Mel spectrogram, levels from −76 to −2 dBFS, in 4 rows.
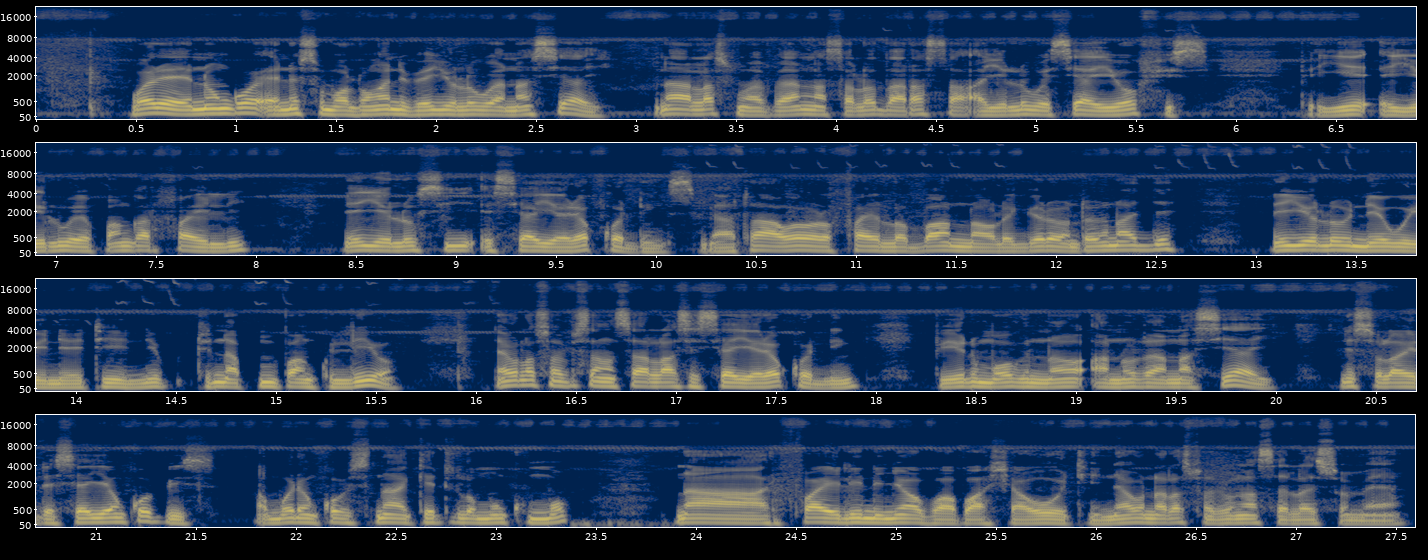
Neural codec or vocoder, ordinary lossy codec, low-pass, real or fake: none; none; none; real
